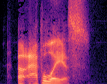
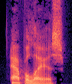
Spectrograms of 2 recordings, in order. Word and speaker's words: Apuleius: Apuleius. – Apuleius.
